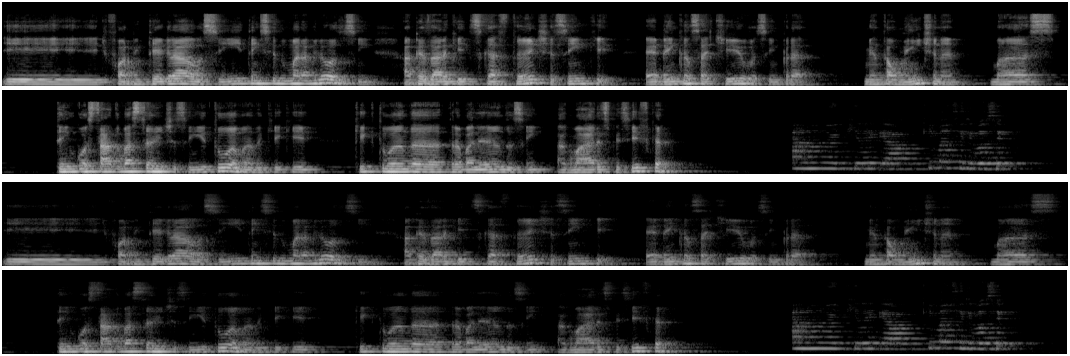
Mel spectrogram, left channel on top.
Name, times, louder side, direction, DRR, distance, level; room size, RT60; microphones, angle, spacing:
voice 1, 0.0-6.2 6.4-8.1 8.6-9.6 9.9-10.5 11.2-13.9 14.2-17.5, left 6 dB, 80° left, 0.3 m, -26 dB
voice 2, 18.6-20.6, right 2 dB, 15° right, 1.1 m, -41 dB
8.3 x 4.6 x 3.9 m
head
